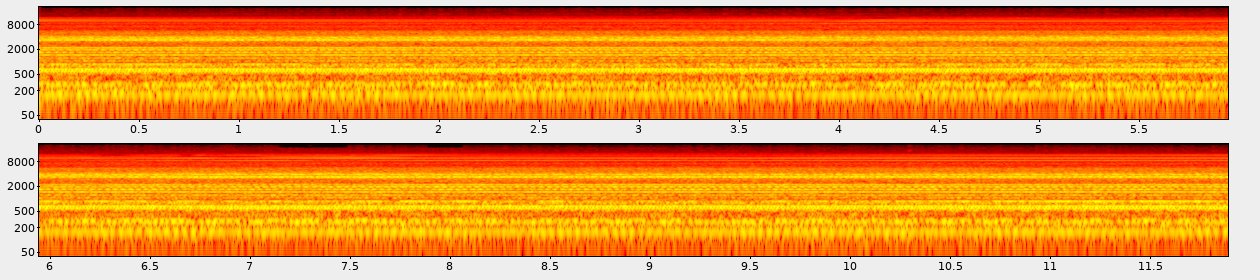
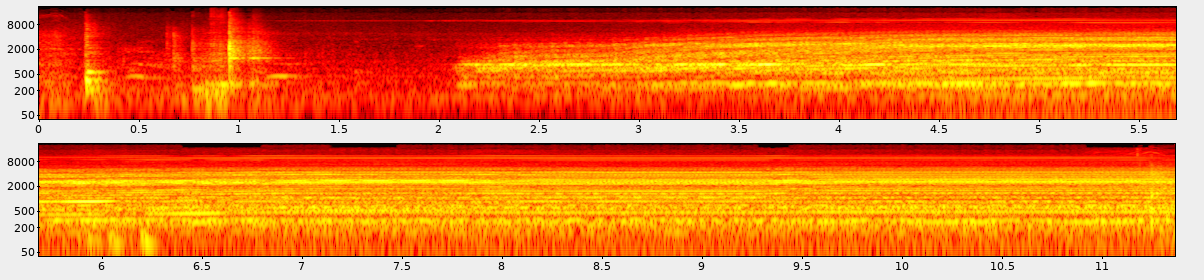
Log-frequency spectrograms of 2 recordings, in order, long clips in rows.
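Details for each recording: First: Harvey lathe spindle after new bearings were fitted, running at 2000 rpm; a steady, smooth high whir with no grinding; sound-meter readings lower than before the bearing change; normal spindle running. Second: New Harvey wood lathe with original spindle bearings at about 1600 RPM, before bearing replacement, measured about 64 average: steady, fairly loud high whine with several ringing tones, pointing to the spindle, possibly its bearings.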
